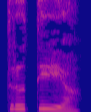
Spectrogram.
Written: ತೃತಿಯ

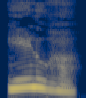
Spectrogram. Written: ಏಳುಹ

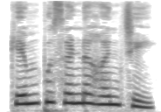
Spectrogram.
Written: ಕೆಂಪುಸಣ್ಣಹಂಚಿ

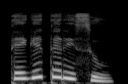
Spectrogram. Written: ತೆಗೆತರಿಸು

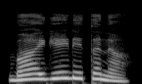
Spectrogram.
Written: ಬಾಯ್ಗೇಡಿತನ

